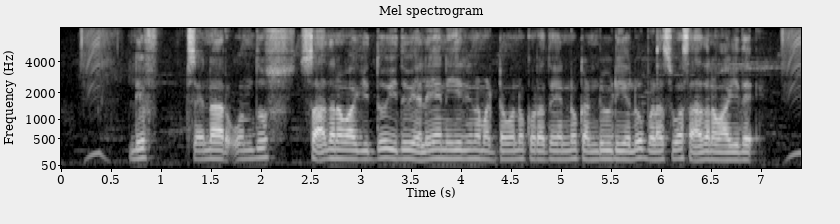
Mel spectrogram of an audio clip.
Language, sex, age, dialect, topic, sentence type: Kannada, female, 51-55, Mysore Kannada, agriculture, statement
